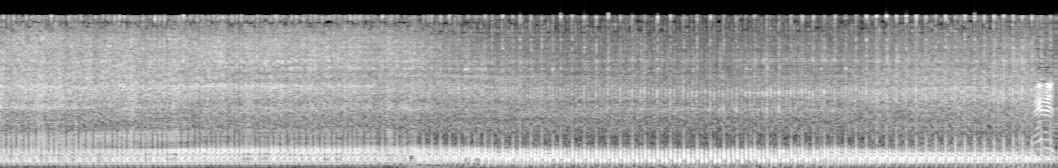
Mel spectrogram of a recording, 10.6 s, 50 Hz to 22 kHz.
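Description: US41CC single-cylinder two-stroke gasoline model-airplane engine running steadily on a test stand, fitted with twin J-Tec canister mufflers and turning a 20x12 Master Airscrew propeller. Its note shifts slightly about four seconds in.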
